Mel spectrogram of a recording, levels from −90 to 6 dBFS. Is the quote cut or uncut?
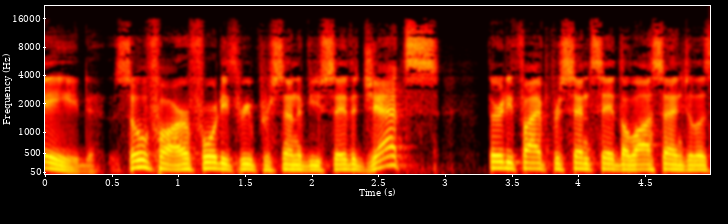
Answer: uncut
